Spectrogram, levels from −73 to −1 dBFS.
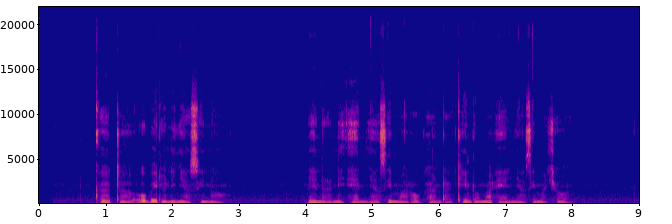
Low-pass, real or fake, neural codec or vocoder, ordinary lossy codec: none; fake; vocoder, 44.1 kHz, 128 mel bands every 512 samples, BigVGAN v2; none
